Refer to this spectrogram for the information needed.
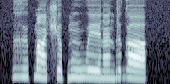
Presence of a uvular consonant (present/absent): absent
